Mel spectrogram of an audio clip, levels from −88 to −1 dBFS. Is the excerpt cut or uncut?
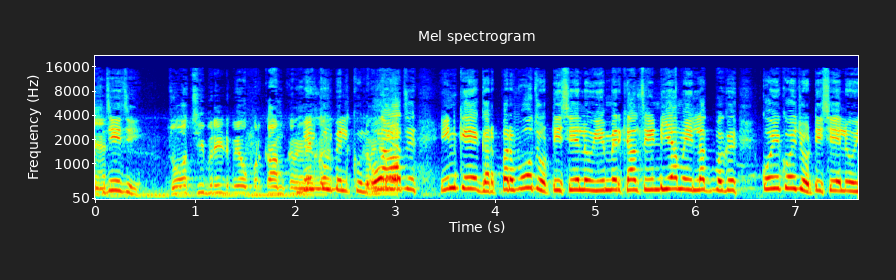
cut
